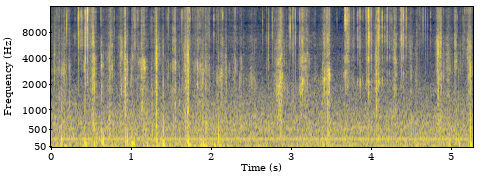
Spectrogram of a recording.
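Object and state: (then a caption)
Foam-bead slime (floam) crunching. Yellow floam, foam beads in slime, is rolled, folded and pressed by fingers with long nails, giving a stream of quiet, irregular crisp crunches and crackles. The pops are bright and sharp with a steady low hum underneath.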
